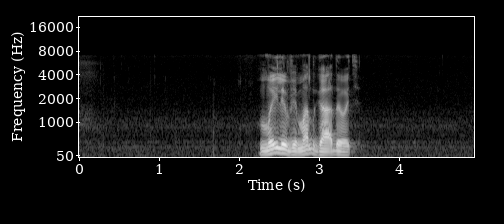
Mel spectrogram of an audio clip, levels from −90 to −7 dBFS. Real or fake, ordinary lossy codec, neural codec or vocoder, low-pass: real; none; none; 7.2 kHz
